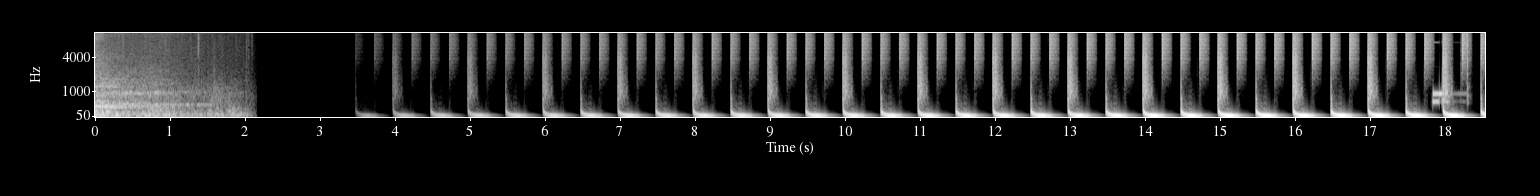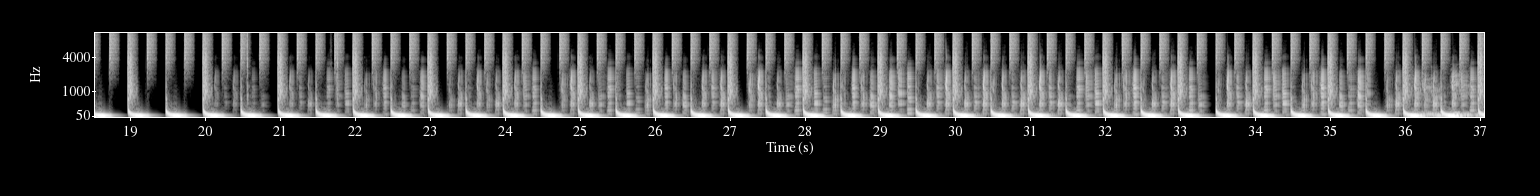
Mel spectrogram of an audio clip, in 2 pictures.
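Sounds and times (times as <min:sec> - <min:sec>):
drum machine kick: 0:03.7 - 0:37.0
electronic dance music: 0:17.8 - 0:18.4, 0:20.2 - 0:37.0.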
